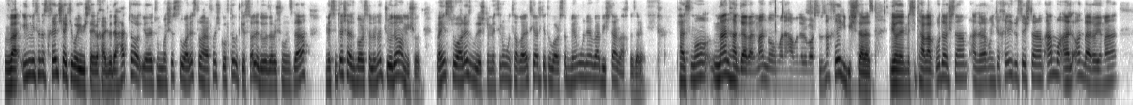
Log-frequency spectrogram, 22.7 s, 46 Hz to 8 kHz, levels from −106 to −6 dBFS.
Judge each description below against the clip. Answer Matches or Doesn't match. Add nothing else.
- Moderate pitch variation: Matches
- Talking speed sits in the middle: Doesn't match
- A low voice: Doesn't match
